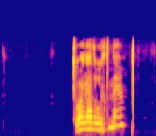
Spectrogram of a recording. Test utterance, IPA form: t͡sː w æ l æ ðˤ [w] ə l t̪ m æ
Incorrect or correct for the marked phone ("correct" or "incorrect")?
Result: correct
